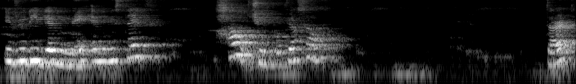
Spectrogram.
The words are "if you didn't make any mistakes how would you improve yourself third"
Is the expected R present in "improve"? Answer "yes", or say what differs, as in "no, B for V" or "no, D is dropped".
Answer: no, R is dropped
